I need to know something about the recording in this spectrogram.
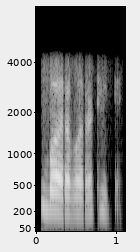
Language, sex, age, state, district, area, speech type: Marathi, female, 30-45, Maharashtra, Wardha, rural, conversation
